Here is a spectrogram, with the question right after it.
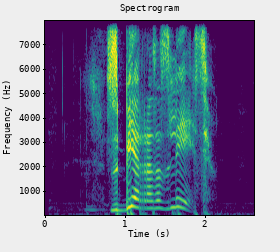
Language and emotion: Russian, angry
